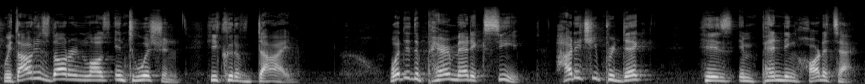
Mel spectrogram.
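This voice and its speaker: A man's voice: high voice, lively intonation, normal speed. Man reading a book aloud on stream. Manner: unpolished reading with stumbles and restarts, casual asides to viewers. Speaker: livestreamer.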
